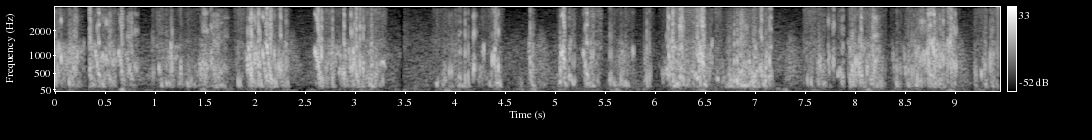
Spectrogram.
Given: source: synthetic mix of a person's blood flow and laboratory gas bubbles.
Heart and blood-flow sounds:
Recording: Doppler ultrasound of blood flow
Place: subclavian vein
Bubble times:
0.00-0.34 s: bubbles
0.37-0.86 s: bubbles
0.98-1.77 s: bubbles
1.81-2.40 s: bubbles
2.59-3.34 s: bubbles
3.80-4.52 s: bubbles
4.74-4.84 s: bubbles
5.04-5.50 s: bubbles
5.54-5.84 s: bubbles
5.91-6.02 s: bubbles
6.06-7.23 s: bubbles
7.51-8.33 s: bubbles
8.37-9.07 s: bubbles
9.21-9.46 s: bubbles
From the record:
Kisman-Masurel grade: 444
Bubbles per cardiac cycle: continuous sound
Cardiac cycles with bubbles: 100%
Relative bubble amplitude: maximal (0.775 to 0.999)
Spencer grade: 4 (maximum detectable bubble signal sounding continuously throughout systole and diastole of every cardiac period, and overriding the amplitude of the normal cardiac signals)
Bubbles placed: anywhere in the cardiac cycle

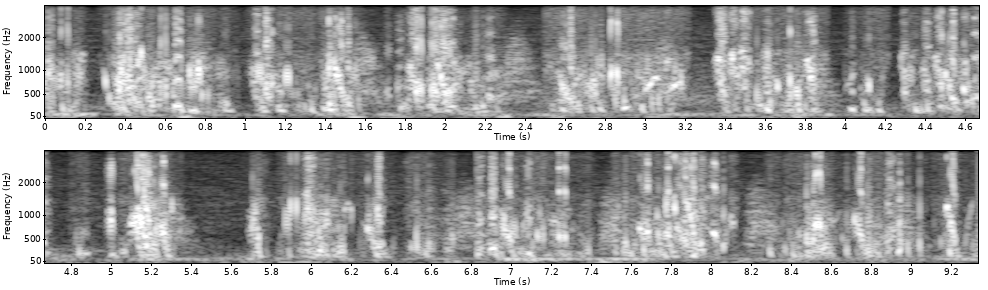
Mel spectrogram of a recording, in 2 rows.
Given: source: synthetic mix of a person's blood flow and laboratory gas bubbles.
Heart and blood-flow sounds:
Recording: Doppler ultrasound of blood flow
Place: subclavian vein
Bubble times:
0.00-0.22 s: bubbles
0.27-0.98 s: bubbles
1.00-1.67 s: bubbles
1.70-2.33 s: bubbles
2.50-3.23 s: bubbles
3.33-3.92 s: bubbles
4.00-4.22 s: bubbles
4.27-4.71 s: bubbles
4.79-4.93 s: bubbles
4.97-5.37 s: bubbles
5.68-5.81 s: bubbles
5.84-6.43 s: bubbles
6.46-6.73 s: bubbles
6.83-7.43 s: bubbles
7.49-8.14 s: bubbles
8.26-9.34 s: bubbles
From the record:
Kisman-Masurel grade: 444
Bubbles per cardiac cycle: continuous sound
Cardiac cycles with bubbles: 100%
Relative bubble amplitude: maximal (0.775 to 0.999)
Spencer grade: 4 (maximum detectable bubble signal sounding continuously throughout systole and diastole of every cardiac period, and overriding the amplitude of the normal cardiac signals)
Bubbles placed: anywhere in the cardiac cycle

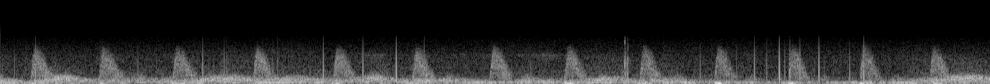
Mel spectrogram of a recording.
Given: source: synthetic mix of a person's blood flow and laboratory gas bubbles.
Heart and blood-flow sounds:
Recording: Doppler ultrasound of blood flow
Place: subclavian vein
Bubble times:
6.20-6.35 s: bubbles
From the record:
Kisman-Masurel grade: 111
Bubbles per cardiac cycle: 1 to 2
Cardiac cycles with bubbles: 1 to 10%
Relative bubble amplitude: barely perceptible (0.100 to 0.250)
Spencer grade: 1 (occasional bubble signal discernible with the cardiac motion signal, with majority of cardiac periods free of bubbles)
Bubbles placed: anywhere in the cardiac cycle

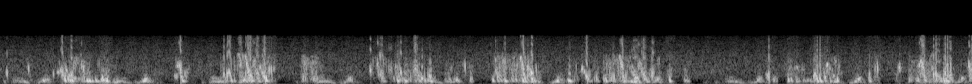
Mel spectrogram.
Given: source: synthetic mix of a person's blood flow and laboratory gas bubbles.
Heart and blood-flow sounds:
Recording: Doppler ultrasound of blood flow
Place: precordium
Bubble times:
0.04-0.11 s: bubbles
0.25-0.33 s: bubbles
0.50-1.13 s: bubbles
1.74-1.91 s: bubbles
2.20-2.77 s: bubbles
3.00-3.25 s: bubbles
3.67-4.38 s: bubbles
4.44-4.54 s: bubbles
4.62-4.75 s: bubbles
4.90-5.42 s: bubbles
5.66-6.62 s: bubbles
6.66-6.75 s: bubbles
6.83-6.92 s: bubbles
7.65-7.79 s: bubbles
7.86-8.43 s: bubbles
8.66-8.81 s: bubbles
8.95-9.04 s: bubbles
9.08-9.55 s: bubbles
9.65-9.73 s: bubbles
From the record:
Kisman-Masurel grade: 343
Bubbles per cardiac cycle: rolling drumbeat, 9 or more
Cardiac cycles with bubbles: 100%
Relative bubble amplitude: loud (0.450 to 0.775)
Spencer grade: 3 (all of the cardiac periods contain showers or single bubble signals, but not dominating or overriding the cardiac motion signals)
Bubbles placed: only in the low amplitude regions of the cardiac cycle

